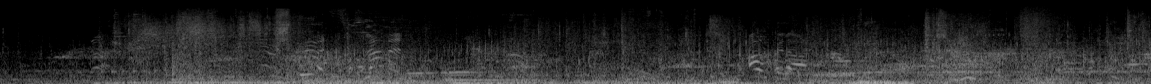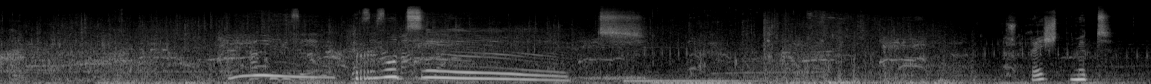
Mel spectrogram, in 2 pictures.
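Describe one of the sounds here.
Fiery spell blasts and explosions crackle and boom in rapid bursts.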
